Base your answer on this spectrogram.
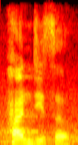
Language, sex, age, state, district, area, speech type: Punjabi, male, 18-30, Punjab, Mansa, rural, spontaneous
